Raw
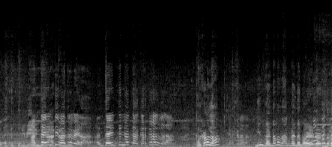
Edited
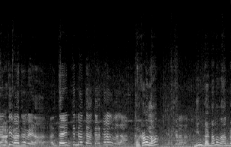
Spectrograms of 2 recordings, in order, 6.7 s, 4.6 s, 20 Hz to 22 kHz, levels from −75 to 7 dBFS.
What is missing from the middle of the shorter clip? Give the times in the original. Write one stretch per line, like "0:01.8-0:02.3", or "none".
0:03.4-0:03.7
